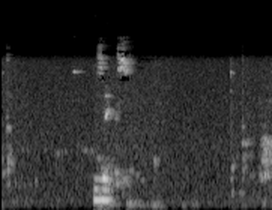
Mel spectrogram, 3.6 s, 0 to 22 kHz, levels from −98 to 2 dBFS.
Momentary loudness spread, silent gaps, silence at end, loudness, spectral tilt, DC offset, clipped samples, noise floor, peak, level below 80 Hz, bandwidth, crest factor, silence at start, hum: 24 LU; none; 0 s; -25 LUFS; -3.5 dB/octave; under 0.1%; under 0.1%; -60 dBFS; -8 dBFS; -74 dBFS; 9.8 kHz; 22 dB; 0.1 s; none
